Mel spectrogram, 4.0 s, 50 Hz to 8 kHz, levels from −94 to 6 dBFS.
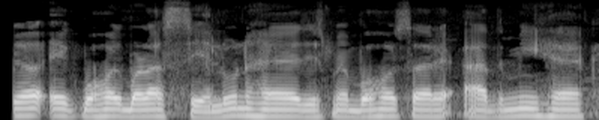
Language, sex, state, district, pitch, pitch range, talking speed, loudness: Hindi, male, Jharkhand, Palamu, 120 Hz, 115-125 Hz, 165 wpm, -15 LUFS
